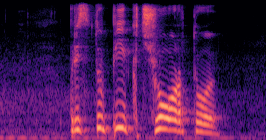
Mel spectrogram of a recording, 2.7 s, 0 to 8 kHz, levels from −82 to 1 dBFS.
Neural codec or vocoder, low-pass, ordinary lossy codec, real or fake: none; 7.2 kHz; none; real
